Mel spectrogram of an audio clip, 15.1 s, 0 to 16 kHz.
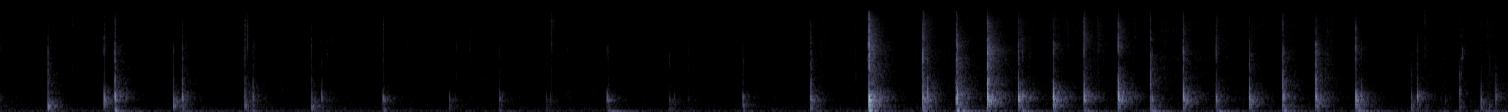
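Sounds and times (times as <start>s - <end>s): footsteps on hardwood floor: 4.5s - 15.0s.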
